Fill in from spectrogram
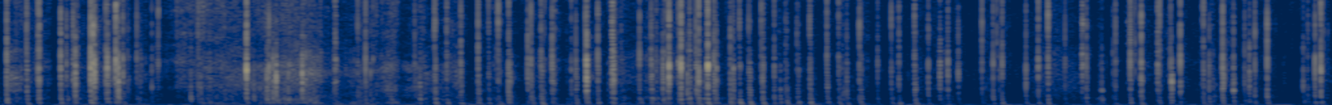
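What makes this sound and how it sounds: Long nails scratch and tap the flat top of a rectangular gift box wrapped in glossy bulldog-print paper. Many quick, dry, bright taps and crinkly scratches come in dense bursts. Each is sharp and dies instantly, with almost no low end.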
